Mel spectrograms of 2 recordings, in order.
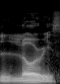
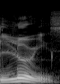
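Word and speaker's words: Loeries: bird uh cuz bird I thought it's the lores it's the lures they pronounce it Lou L yeah yeah so l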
